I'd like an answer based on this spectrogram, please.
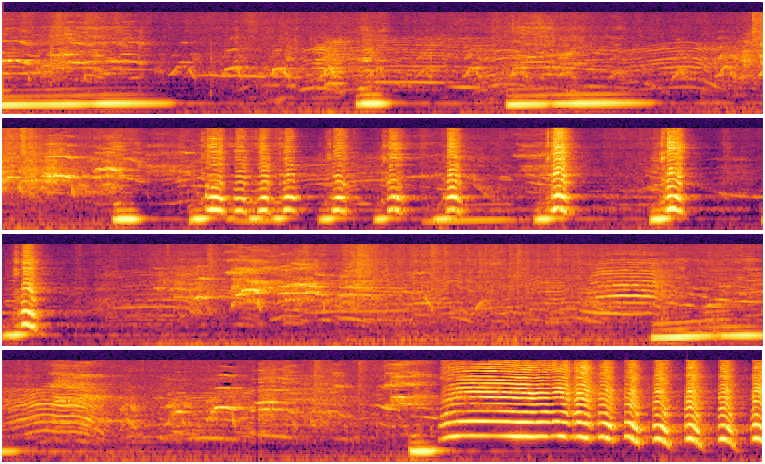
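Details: Siamang calling: low booming notes repeated in a stuttering series, with sharp barks, then loud rising whoops climbing in pitch in quick succession near the end.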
